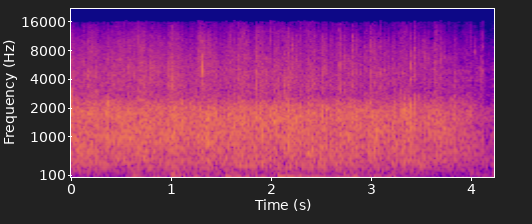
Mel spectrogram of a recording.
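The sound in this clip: An audience gives a round of applause to a group of contest participants, with steady, fairly faint clapping that tapers off at the end.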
